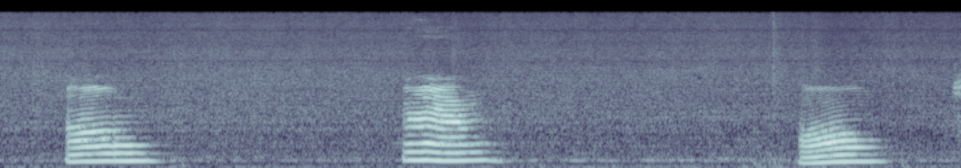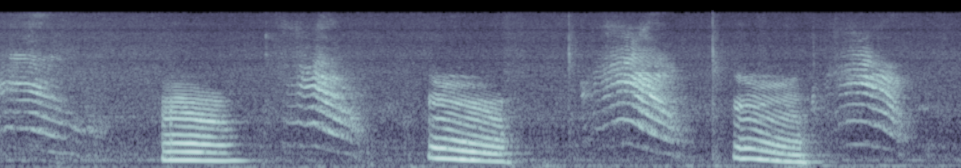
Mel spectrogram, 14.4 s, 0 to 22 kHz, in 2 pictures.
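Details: A male Bengal cat indoors gives long, loud harmonic yowls every few seconds, broken up by quicker meows that rise and then drop, with a person's voice briefly in between. He often sang like this at 5 in the morning.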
